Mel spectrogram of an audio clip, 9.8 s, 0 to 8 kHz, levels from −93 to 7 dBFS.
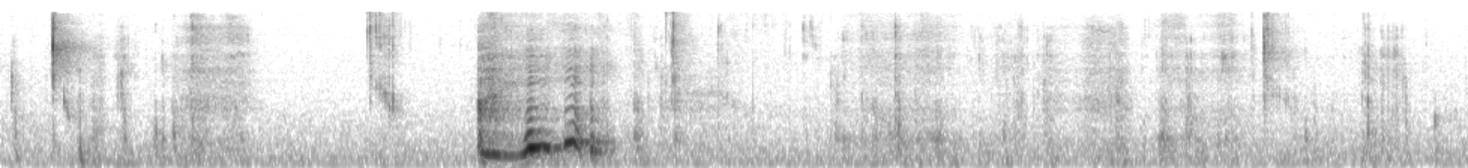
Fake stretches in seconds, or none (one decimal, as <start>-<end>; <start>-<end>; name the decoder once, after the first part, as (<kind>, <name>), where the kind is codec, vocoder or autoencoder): none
